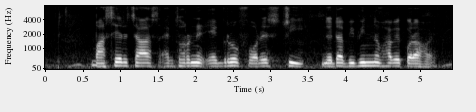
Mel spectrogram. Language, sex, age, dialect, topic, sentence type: Bengali, male, 18-24, Northern/Varendri, agriculture, statement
